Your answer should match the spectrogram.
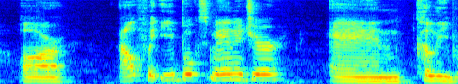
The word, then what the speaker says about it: Calibre: ebooks man and calib although some people call it caliber but I don't pronounce it that way because I feel like Libre is in the title and Libre is books and free I'm going with Libre So Cal and Alpha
